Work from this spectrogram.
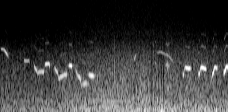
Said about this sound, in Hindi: अरे, चिड़ियों का गाना तो सुनो।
